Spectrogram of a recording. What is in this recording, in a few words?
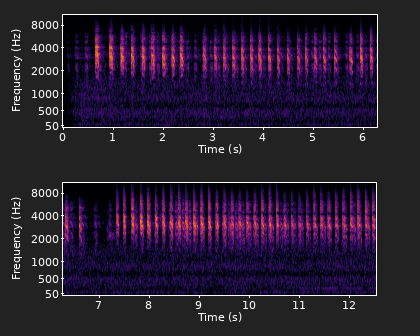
rapid keks of California subspecies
